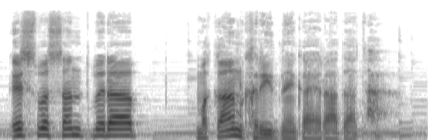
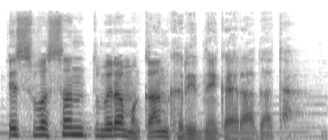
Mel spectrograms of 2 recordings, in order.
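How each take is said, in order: First: The stress is on मकान. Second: The stress is on इस.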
